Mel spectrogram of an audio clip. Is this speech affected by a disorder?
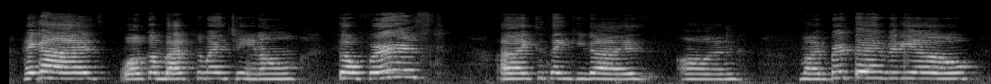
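Yes: cerebral palsy, spastic quadriplegic.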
